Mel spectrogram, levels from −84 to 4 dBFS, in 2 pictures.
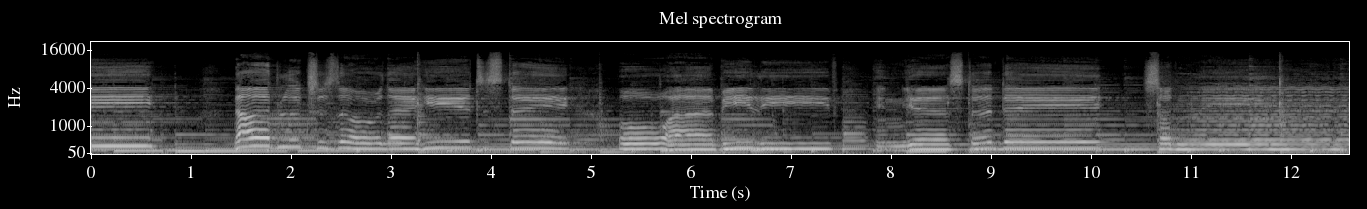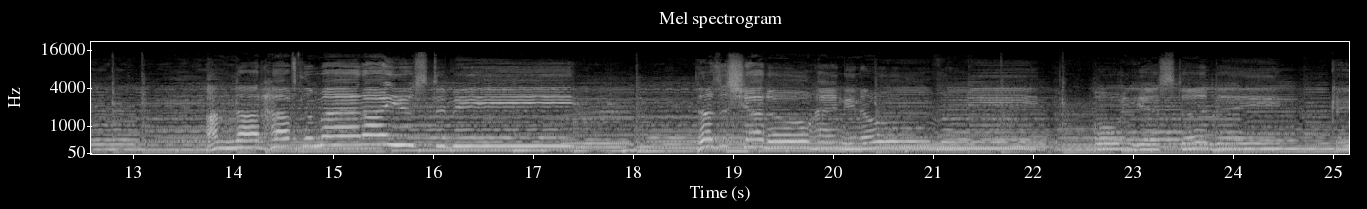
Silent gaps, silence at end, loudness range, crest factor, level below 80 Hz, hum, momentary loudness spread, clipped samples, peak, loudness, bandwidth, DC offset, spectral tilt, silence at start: none; 0 s; 5 LU; 16 dB; -48 dBFS; none; 9 LU; under 0.1%; -6 dBFS; -22 LUFS; 14 kHz; 0.2%; -5.5 dB/octave; 0 s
